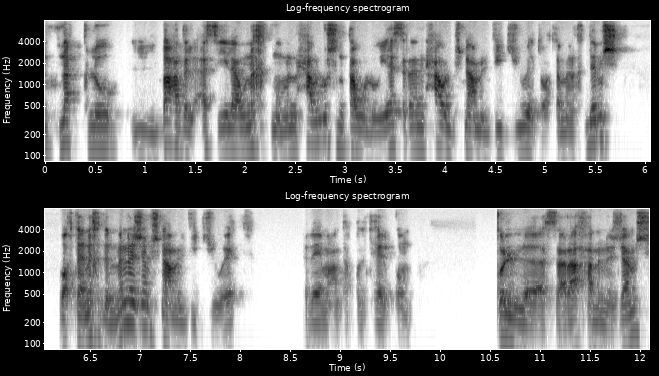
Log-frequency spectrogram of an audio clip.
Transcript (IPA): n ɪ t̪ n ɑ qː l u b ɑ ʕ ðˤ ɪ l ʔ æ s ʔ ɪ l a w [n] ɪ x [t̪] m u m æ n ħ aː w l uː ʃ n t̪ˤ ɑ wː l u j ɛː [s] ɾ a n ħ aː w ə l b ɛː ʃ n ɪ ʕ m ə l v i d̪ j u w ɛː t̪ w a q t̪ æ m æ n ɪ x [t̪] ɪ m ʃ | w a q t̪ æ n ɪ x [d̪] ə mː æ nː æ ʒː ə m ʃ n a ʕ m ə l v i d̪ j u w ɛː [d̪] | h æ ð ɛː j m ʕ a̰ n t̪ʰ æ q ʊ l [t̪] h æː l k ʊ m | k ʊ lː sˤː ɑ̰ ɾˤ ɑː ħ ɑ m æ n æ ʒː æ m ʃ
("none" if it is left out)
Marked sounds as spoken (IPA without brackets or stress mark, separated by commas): n, d̪, s, d̪, d̪, t̪, t̪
